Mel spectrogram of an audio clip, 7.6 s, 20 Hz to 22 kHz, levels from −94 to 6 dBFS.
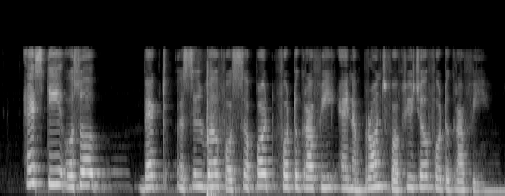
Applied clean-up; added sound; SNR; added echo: none; Fireworks; 12 dB; reverberation time 0.2 s.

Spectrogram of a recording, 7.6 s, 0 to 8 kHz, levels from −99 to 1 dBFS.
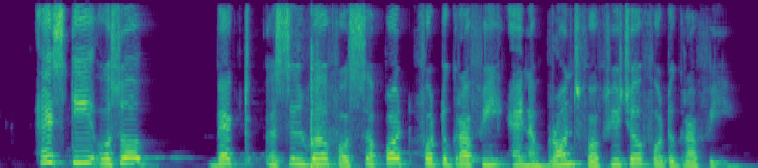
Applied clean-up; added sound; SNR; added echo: classical method WPE with log-MMSE.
